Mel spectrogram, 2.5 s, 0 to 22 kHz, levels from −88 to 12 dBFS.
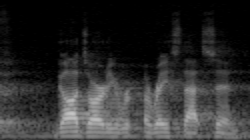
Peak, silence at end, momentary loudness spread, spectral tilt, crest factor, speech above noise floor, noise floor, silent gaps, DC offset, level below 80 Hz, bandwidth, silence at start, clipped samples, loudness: -2 dBFS; 0.05 s; 15 LU; -7 dB/octave; 20 dB; 23 dB; -45 dBFS; none; under 0.1%; -66 dBFS; 10 kHz; 0 s; under 0.1%; -22 LUFS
